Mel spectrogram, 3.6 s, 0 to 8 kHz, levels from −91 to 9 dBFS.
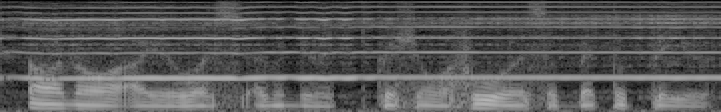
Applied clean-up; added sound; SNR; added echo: none; Bowed string instrument; -2 dB; none.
